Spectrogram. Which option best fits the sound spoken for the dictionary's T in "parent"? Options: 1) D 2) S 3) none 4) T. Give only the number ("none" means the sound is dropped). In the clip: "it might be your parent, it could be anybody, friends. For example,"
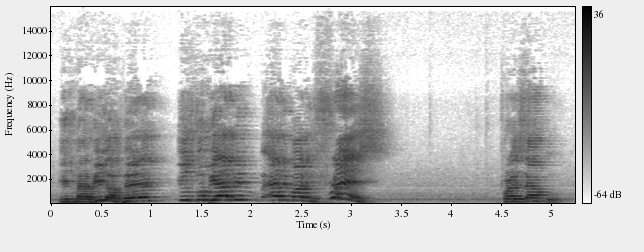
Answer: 3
